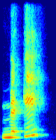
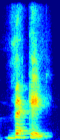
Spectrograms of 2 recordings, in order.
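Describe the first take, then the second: First: The name begins with an M sound. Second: The name begins with a V sound.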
